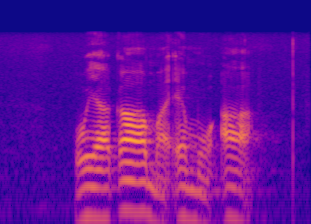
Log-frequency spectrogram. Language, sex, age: Northern Sotho, male, 22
